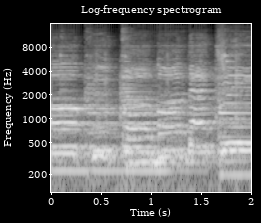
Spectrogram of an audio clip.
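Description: Two women singing together into microphones over live ukulele and band accompaniment, with a steady held note under the voices.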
